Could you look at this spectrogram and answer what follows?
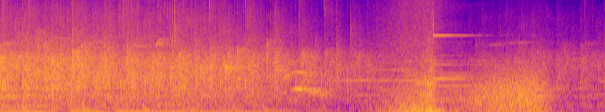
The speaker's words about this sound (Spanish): Como acto inaugural, empezaremos con la obra de los alumnos de décimo A titulada Romeo Tic y Julieta Toc. Que la disfruten. ¡Un aplauso, un aplauso!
